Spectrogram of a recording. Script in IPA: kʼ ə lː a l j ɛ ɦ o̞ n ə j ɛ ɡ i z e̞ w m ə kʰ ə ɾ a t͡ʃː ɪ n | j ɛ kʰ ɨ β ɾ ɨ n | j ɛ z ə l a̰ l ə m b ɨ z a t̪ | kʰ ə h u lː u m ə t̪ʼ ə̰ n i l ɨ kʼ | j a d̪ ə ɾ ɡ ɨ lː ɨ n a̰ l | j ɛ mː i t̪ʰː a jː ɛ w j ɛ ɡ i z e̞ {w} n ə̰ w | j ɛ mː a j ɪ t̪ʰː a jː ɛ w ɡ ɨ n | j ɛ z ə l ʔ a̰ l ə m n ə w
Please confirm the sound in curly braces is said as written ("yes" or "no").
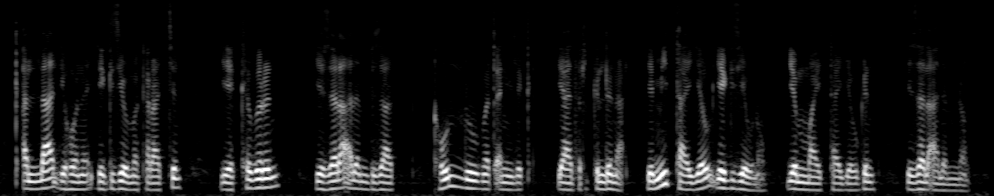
yes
